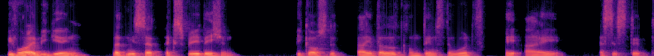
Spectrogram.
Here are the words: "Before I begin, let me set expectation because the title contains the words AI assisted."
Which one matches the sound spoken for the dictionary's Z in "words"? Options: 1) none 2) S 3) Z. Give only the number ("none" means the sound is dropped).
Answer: 1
